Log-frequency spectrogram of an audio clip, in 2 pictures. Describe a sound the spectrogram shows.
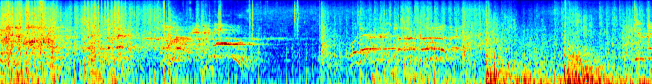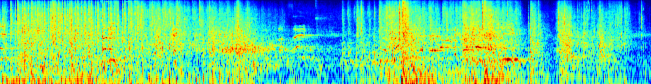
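Gunshots fire in bursts indoors.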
